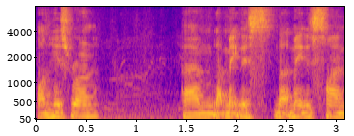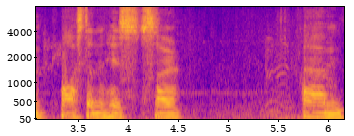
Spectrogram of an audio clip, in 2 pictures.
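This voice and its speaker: Noticeable background noise sits behind a man whose fairly low voice keeps a fairly even intonation. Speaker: gaming speedrunner. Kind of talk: gameplay commentary tutorial. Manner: hesitant, many fillers; fast.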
